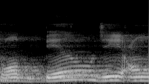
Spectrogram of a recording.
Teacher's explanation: پہلا را موٹا ہے، با پہ سختی جماؤ ہے کیونکہ تشدید ہے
